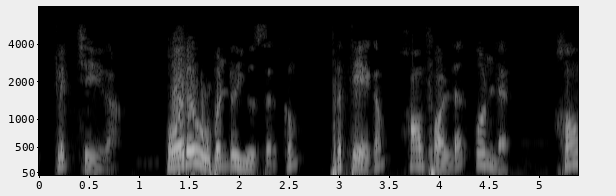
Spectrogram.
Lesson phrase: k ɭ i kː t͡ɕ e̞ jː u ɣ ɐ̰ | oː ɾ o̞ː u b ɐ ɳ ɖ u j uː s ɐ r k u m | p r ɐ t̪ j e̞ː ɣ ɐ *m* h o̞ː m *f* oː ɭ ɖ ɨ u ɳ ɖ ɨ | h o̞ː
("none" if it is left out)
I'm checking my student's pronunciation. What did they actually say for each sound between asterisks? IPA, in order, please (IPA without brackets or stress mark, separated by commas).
m, f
